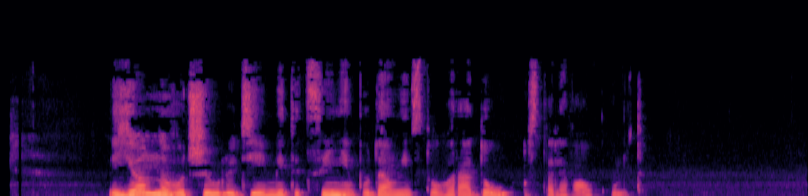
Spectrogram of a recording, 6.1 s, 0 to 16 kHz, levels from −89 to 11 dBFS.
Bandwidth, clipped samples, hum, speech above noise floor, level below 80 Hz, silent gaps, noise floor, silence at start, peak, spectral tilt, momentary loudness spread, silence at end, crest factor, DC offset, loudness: 11.5 kHz; under 0.1%; none; 44 dB; -70 dBFS; none; -64 dBFS; 0.8 s; -6 dBFS; -6 dB/octave; 15 LU; 1.35 s; 16 dB; under 0.1%; -21 LUFS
